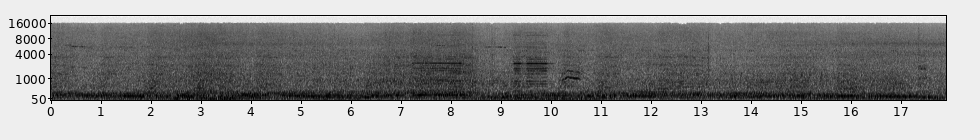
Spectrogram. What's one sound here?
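A truck engine roars and changes pitch as it drives fast.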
